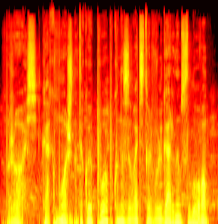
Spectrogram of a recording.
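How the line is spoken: Hot intimate whisper. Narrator (Russian): Вновь дыша ей в шею возле ушка, жарко прошептал он

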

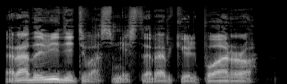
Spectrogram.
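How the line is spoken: Angry American snapping. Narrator (Russian): злобно бросил американец

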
